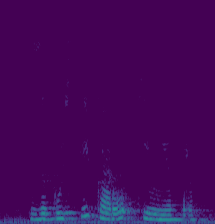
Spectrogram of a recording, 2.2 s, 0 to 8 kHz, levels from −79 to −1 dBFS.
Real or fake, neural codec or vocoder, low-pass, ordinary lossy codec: real; none; 7.2 kHz; MP3, 64 kbps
